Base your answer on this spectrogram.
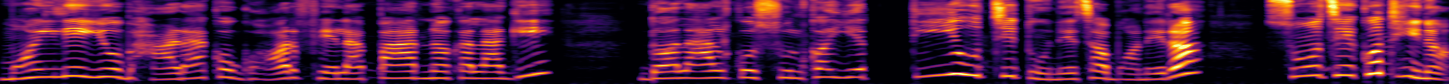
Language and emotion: Nepali, surprised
